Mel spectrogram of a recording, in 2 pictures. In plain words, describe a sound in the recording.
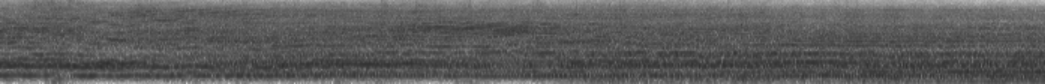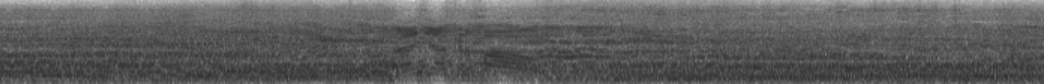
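A racing boat engine whines loudly and sweeps past with a falling pitch.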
